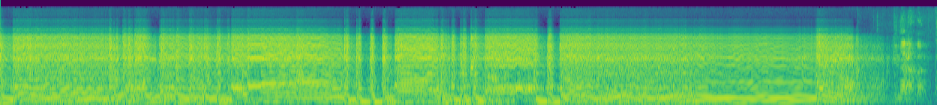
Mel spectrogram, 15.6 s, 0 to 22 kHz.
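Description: A Fena TL S90 electric guitar played with drive through a Valeton GP200LT multi-effects unit, sounding thick and distorted with sustained chords and quick strummed passages, loud and continuous throughout before fading at the end.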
